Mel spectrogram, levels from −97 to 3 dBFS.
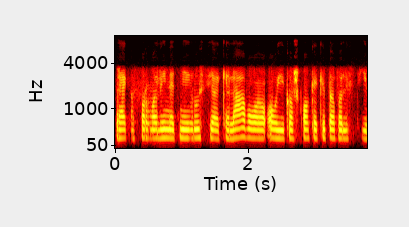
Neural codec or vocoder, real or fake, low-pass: none; real; 7.2 kHz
